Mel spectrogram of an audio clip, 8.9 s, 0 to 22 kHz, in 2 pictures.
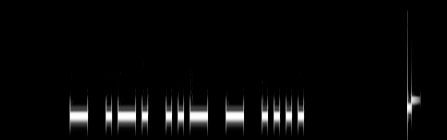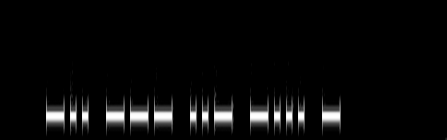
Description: Morse code, heard as a keyed tone, about 20 wpm, 700 Hz. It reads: TRUTH DOUBT
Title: Sets of 5 Words - New Word Drill - 20wpm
